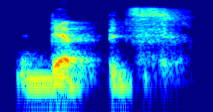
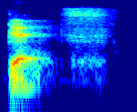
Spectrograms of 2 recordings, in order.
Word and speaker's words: debts: important to know that this b here in the middle of the word we don't pronounce.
